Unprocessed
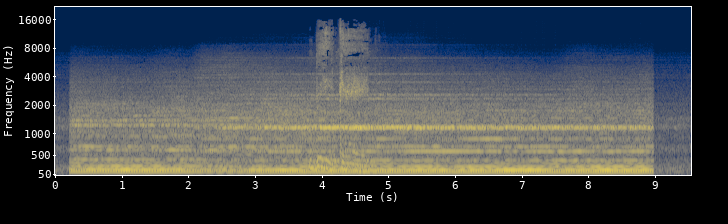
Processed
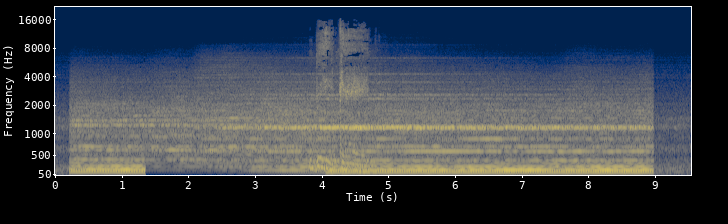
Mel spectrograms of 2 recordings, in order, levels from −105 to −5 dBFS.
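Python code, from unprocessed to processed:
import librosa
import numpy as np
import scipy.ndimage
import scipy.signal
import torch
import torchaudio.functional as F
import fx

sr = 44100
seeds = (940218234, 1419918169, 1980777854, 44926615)

y = fx.highpass(x, sr, hz=fx.line((1.34, 470.0), (4.05, 170.0)), slope=24, at=(1.34, 4.05), fade=0.02)
y = F.gain(torch.from_numpy(y), -4.5).numpy()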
